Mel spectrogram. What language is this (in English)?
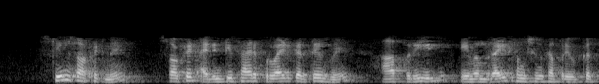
Hindi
